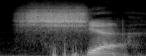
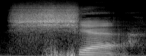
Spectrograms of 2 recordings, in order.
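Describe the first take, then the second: First: The hiss runs straight into the syllable. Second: The hiss runs straight into the syllable.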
